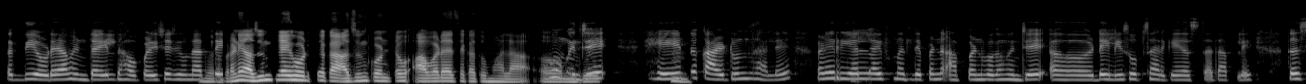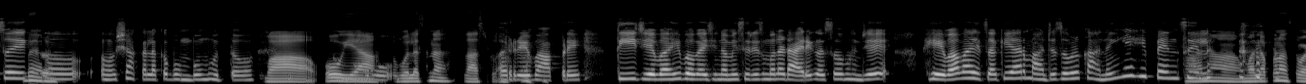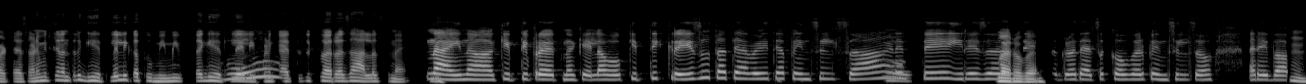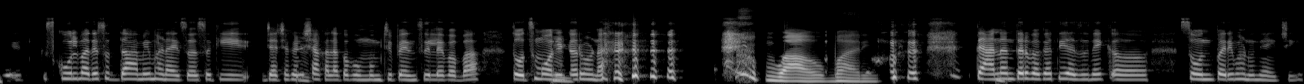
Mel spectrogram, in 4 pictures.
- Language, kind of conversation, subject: Marathi, podcast, लहानपणीची आवडती दूरचित्रवाणी मालिका कोणती होती?
- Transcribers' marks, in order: other background noise; in English: "रिअल लाईफमधले"; in English: "डेली सोपसारखे"; in English: "ओह! याह"; other noise; surprised: "अरे बापरे!"; chuckle; in English: "सीरीज"; chuckle; chuckle; in English: "इरेजर"; unintelligible speech; joyful: "वॉव! भारी"; laughing while speaking: "होणार"; laugh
